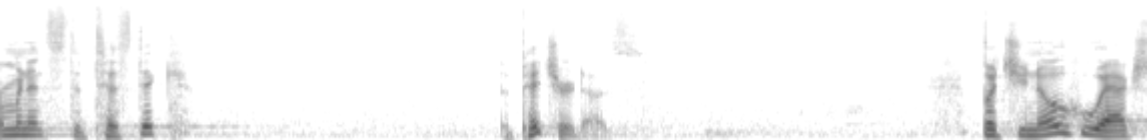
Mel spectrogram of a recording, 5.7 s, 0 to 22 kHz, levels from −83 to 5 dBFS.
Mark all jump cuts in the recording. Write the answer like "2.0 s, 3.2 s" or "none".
none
